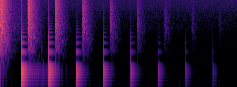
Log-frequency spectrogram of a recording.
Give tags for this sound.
drop; dry; dub; drum; electronic; synthetic

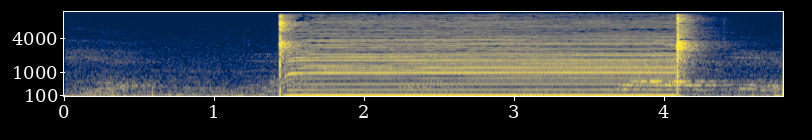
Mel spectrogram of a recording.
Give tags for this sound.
buzzing; buzzer; head

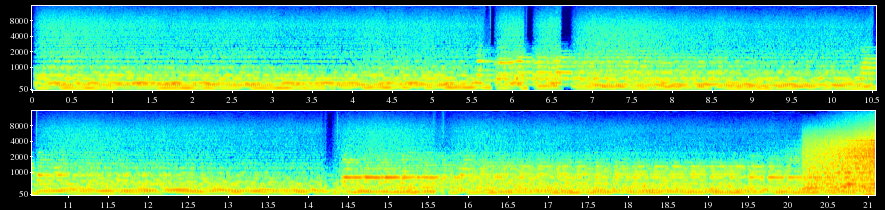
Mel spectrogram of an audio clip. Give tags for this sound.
trip; synth; Field-recording; chill

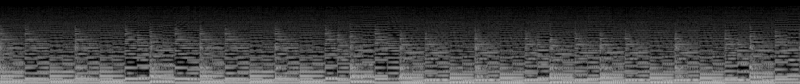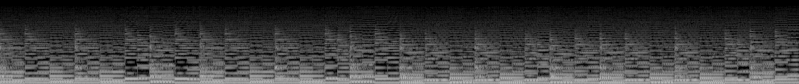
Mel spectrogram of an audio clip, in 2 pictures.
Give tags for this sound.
synth; drum; Retro; 120-bpm

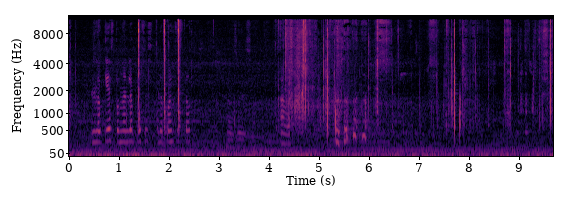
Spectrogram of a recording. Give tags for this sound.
ambience; city

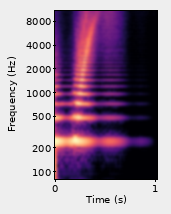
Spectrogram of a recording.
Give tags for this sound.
effect; fx; game; select; sfx; sound; transition

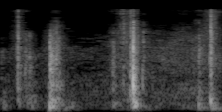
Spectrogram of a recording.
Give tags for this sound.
door; open; car

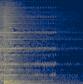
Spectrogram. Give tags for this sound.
slow; selection; correct; right; stab

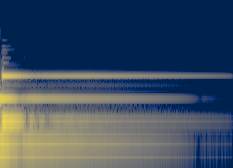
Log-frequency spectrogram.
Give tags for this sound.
achievement; application; beep; bleep; blip; bloop; button; buttons; click; clicks; correct; end; event; game; game-menu; gui; lose; menu; mute; puzzle; sfx; startup; synth; timer; ui; uix; victory; win

